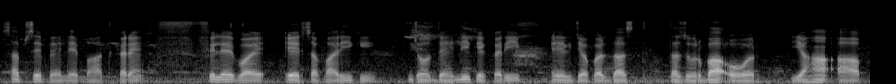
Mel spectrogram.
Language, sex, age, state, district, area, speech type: Urdu, male, 30-45, Delhi, North East Delhi, urban, spontaneous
